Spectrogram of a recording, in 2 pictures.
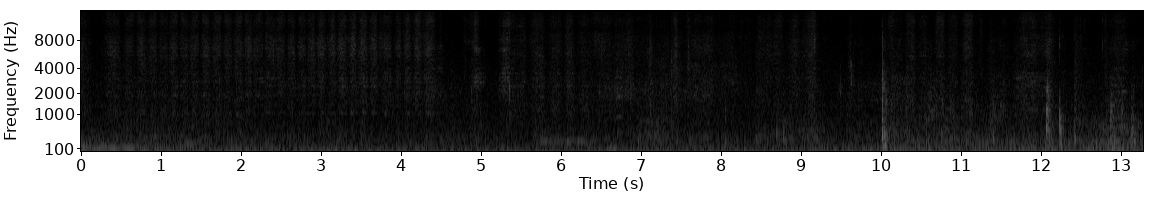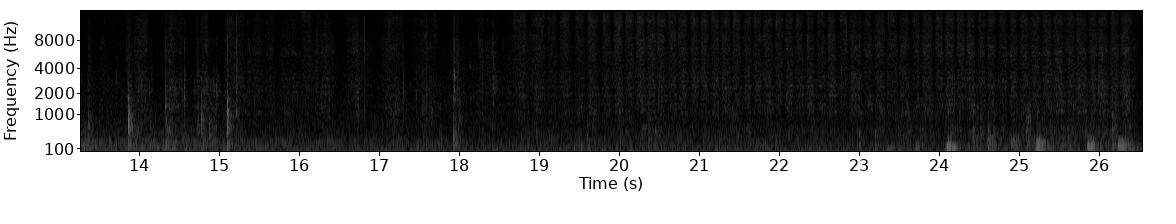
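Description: Faint rubbing and scrubbing of a black walnut drawknife handle in a metal bowl of paint-stripper sludge, the stripper being worked in to lift old paint, with a few light taps against the bowl.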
